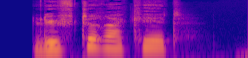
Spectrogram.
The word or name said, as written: løfteraket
